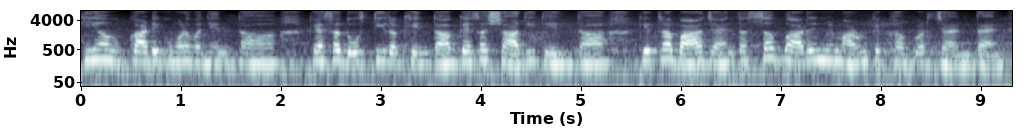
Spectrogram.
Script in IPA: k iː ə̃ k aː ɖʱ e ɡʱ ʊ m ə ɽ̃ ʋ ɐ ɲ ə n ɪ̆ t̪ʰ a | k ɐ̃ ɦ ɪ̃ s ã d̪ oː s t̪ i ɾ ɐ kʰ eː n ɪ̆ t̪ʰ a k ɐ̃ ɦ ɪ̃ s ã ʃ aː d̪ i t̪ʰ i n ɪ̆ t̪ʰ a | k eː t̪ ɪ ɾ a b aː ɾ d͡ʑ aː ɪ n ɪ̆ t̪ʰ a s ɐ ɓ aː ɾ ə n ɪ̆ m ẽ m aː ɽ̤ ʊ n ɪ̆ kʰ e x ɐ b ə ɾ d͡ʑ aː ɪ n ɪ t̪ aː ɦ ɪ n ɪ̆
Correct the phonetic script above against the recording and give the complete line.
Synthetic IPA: k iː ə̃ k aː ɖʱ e ɡʱ ʊ m ə ɽ̃ ʋ ɐ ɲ ə n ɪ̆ t̪ʰ a | k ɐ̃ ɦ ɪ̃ s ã d̪ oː s t̪ i ɾ ɐ kʰ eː n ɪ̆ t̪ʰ a k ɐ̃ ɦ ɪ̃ s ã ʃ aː d̪ i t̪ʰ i n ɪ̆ t̪ʰ a | k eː t̪ ɪ ɾ a b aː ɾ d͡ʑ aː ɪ n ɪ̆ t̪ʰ a s ɐ b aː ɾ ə n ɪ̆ m ẽ m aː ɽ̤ ʊ n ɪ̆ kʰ e x ɐ b ə ɾ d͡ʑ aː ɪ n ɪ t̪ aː ɦ ɪ n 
